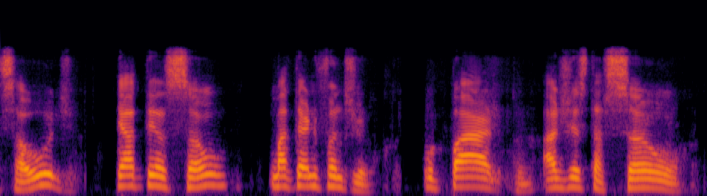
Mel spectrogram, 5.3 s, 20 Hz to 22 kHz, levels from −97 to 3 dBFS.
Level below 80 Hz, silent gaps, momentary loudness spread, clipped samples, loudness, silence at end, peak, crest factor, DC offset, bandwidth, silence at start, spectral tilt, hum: -72 dBFS; none; 13 LU; under 0.1%; -27 LUFS; 0.2 s; -8 dBFS; 18 dB; under 0.1%; 9.4 kHz; 0 s; -4 dB/octave; none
